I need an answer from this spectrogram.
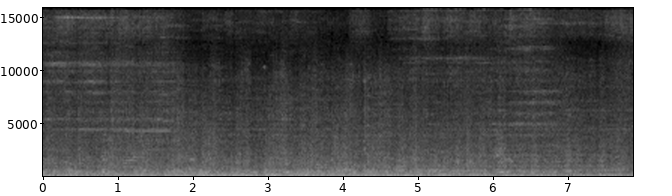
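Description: Boxcars of a freight train rolling past, a steady, even noise of steel wheels on the rails.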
